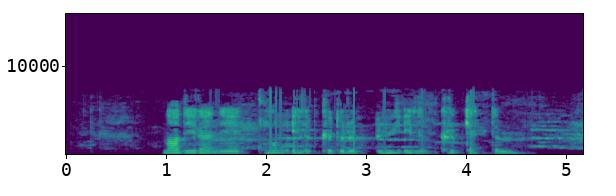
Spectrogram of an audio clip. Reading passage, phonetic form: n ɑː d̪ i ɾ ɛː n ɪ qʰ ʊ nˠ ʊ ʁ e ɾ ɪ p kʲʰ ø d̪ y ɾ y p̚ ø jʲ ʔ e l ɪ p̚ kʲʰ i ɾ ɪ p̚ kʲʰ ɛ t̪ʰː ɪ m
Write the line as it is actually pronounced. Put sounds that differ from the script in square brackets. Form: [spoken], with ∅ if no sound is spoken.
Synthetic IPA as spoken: n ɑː d̪ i ɾ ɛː n ɪ qʰ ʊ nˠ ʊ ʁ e [l] ɪ p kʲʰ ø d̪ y ɾ y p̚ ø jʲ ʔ e l ɪ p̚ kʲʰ i ɾ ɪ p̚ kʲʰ ɛ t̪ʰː ɪ m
